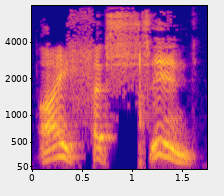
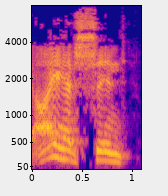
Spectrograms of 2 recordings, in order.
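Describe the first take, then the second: First: Higher and slow, "I have sinned" drawn out in anguish; anguished cry. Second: Said in the usual way. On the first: Retold or imitated. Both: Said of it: "and cry".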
